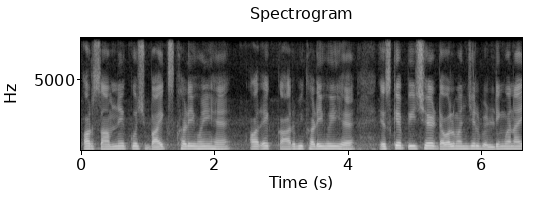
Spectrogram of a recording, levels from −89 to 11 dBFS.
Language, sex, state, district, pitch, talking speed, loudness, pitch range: Hindi, male, Madhya Pradesh, Umaria, 160 Hz, 180 wpm, -15 LUFS, 150-170 Hz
